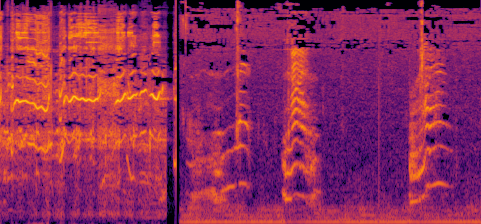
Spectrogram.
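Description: A cat meowing: three drawn-out meows, each rising and then falling in pitch, the first one weaker, over a steady low hum. Before them, a high wavering voice-like sound cuts off abruptly about two and a half seconds in.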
